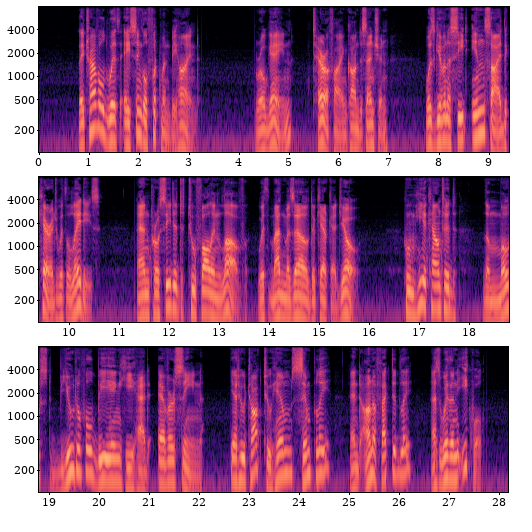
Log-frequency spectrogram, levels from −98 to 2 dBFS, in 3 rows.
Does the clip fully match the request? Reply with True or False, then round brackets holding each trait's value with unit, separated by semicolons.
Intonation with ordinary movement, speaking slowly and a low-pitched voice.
False (6.6 semitones; 115 wpm; 125 Hz)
